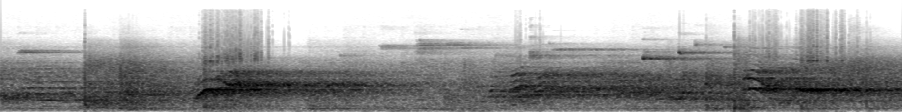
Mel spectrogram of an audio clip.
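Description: A volleyball smacks against hands.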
